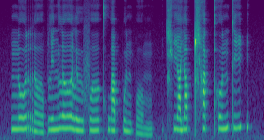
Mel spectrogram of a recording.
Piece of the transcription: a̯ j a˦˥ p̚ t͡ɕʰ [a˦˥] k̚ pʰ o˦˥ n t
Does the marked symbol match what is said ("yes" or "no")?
yes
